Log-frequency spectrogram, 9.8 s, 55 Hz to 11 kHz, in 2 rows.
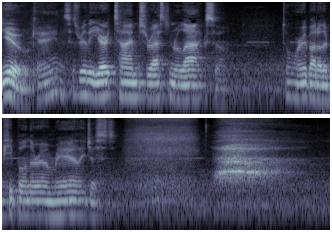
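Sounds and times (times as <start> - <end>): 
speech: 0.0 - 3.4, 4.2 - 6.7
deep breathing in a meditation class: 6.7 - 9.7.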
